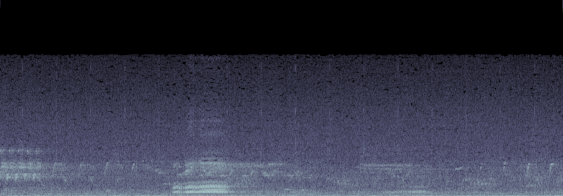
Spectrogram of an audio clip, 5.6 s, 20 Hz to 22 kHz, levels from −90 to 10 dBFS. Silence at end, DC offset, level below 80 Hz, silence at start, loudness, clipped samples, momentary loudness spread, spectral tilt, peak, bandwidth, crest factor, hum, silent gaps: 0 s; under 0.1%; -32 dBFS; 0 s; -25 LUFS; under 0.1%; 11 LU; -4 dB/octave; -6 dBFS; 16 kHz; 18 dB; none; none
